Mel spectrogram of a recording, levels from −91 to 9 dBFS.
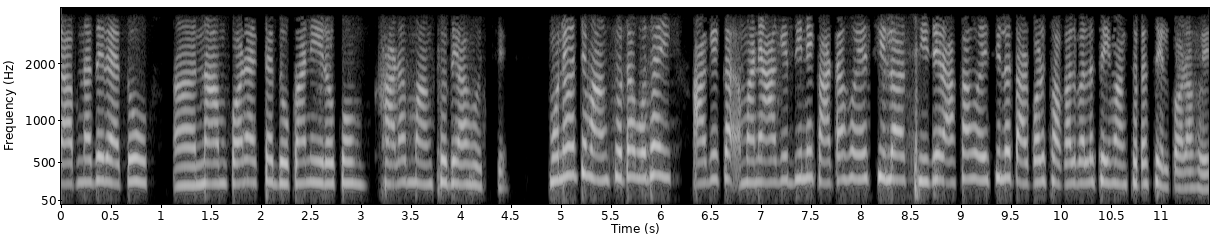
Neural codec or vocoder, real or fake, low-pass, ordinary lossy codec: none; real; 3.6 kHz; AAC, 24 kbps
